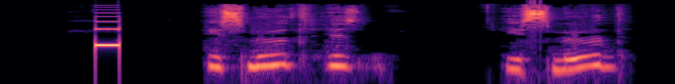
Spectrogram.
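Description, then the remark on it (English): A single short, loud electronic beep sounds near the start of a blooper reel of recording mistakes, followed by a person talking in two brief bursts. “With beeping.”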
